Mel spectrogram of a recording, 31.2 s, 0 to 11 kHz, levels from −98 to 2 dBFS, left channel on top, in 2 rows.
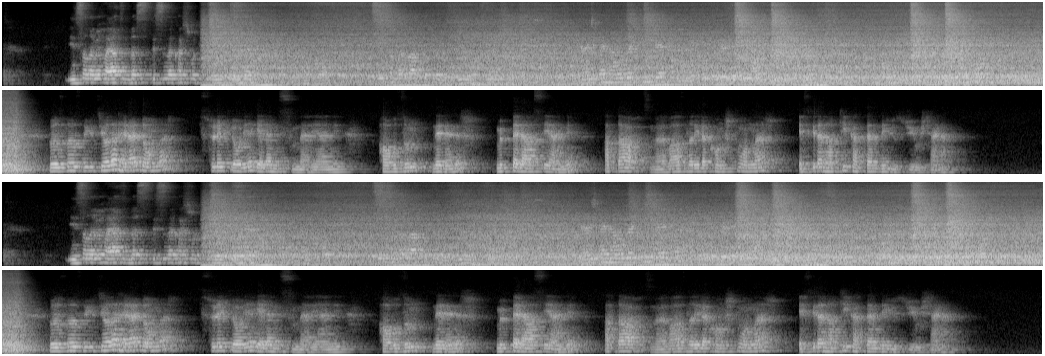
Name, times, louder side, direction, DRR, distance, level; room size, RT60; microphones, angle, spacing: voice 1, 1.0-3.8 4.1-4.9 5.6-8.0 25.0-25.2, left 2 dB, 85° left, 0 dB, 1.0 m, -28 dB
sound 1, 3.0-15.9, left 1 dB, 65° left, 3.4 m, -23 dB
voice 2, 8.6-18.1 18.6-20.9 21.3-22.7 23.0-24.2 24.6-27.2 27.6-29.8, left 1 dB, 25° left, 1 dB, 0.7 m, -28 dB
8.6 x 5.3 x 4.4 m, 0.83 s
head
